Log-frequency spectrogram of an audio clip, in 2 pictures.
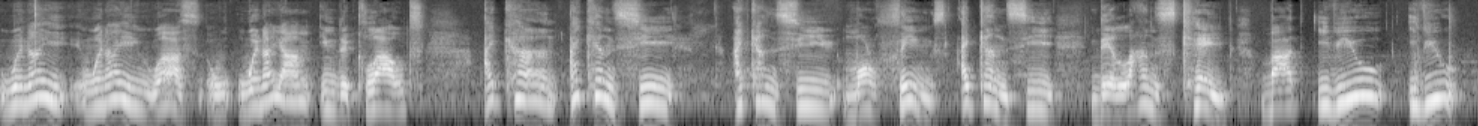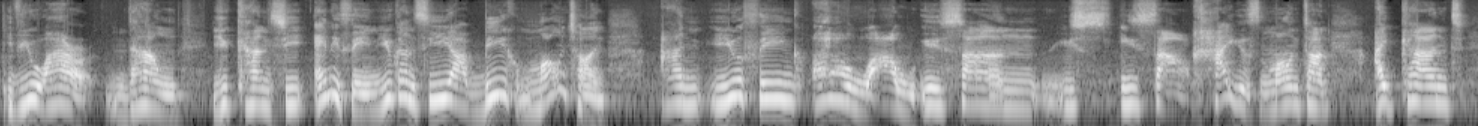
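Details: Male who has stuttered since childhood, stutters when talking with people but reads fluently alone; stuttering.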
